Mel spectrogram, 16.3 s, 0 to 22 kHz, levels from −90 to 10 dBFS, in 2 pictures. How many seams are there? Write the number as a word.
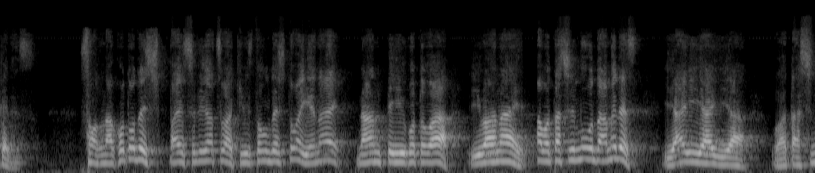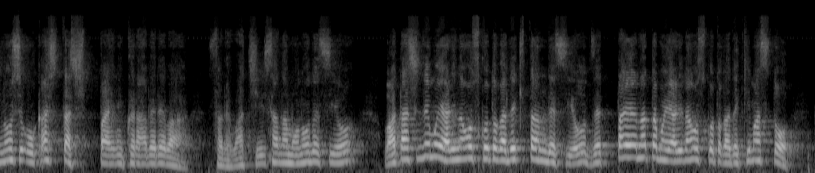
one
